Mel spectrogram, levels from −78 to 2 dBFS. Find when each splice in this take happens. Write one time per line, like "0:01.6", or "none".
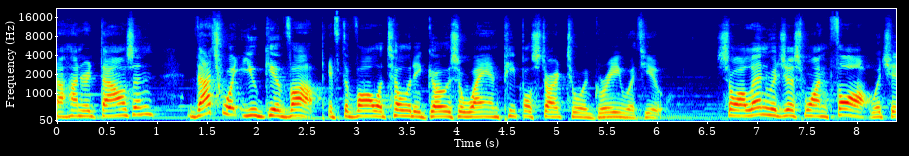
0:06.3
